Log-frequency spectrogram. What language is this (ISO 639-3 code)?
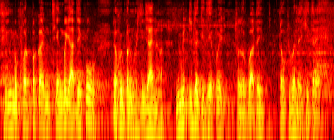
mni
